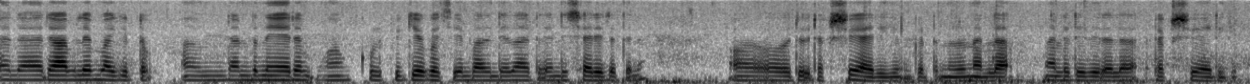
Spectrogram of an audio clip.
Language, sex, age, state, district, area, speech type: Malayalam, female, 30-45, Kerala, Alappuzha, rural, spontaneous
